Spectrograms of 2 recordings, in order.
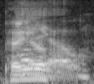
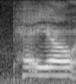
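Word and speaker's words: Peyo: Payo? Payo, P-E-Y-O. That's how I've always pronounced it.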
